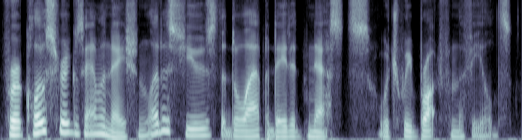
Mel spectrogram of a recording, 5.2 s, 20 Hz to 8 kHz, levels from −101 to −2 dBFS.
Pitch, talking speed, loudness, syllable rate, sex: 140 Hz, 185 wpm, -22 LUFS, 5.2 syllables/s, male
